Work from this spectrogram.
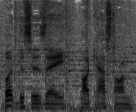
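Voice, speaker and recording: A man with a lowish voice talks like an informal podcaster. He explains in plain conversational speech. Music is clearly audible behind him. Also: steady tone, measured pace. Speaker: history podcaster. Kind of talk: informal spoken commentary.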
